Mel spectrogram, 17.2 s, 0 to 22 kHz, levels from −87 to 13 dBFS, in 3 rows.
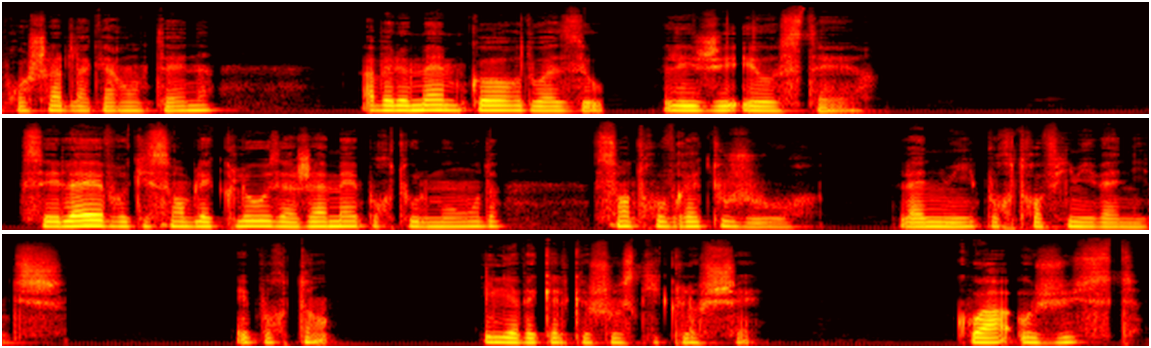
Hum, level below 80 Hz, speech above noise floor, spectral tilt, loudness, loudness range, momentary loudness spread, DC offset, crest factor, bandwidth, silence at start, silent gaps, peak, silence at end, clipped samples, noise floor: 50 Hz at -45 dBFS; -64 dBFS; 52 dB; -6 dB/octave; -22 LUFS; 6 LU; 13 LU; under 0.1%; 22 dB; 15 kHz; 0.05 s; none; 0 dBFS; 0.1 s; under 0.1%; -73 dBFS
